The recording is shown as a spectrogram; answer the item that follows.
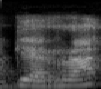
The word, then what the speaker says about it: guerra: while you go silent this is the other situation where the U goes silent so we're gonna have this word which is right we're gonna go with the go sound in a g-u-e-g-u-y uh Guerra is war okay uh yeah yeah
